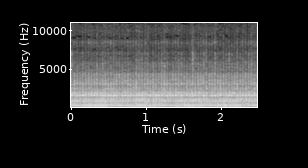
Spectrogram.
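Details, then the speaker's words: Nipkow disc mechanical televisor on power-up: steady motor hum with a fast, even rattle; wonky off-center pulley cog rocks the spindle and belt, making it noisy; owner may replace the cog. "Although, as mentioned, the pulley cog is a bit wonky, and it causes the spindle to rock a bit and makes it quite noisy, which is undesirable."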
